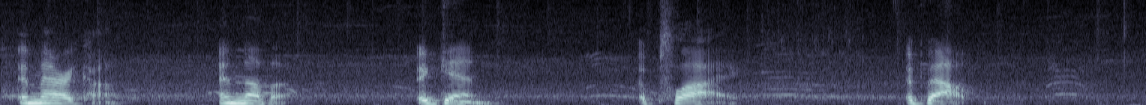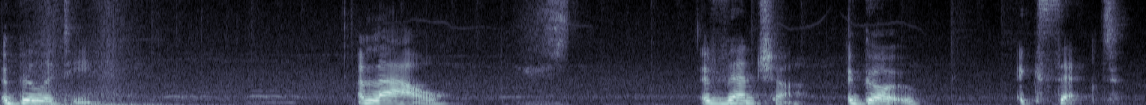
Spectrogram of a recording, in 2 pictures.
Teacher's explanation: the first syllable is unstressed now these words all start with the schwa sound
